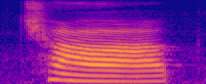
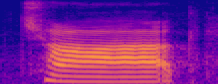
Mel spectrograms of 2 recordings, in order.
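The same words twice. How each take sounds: No difference in how they are said.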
